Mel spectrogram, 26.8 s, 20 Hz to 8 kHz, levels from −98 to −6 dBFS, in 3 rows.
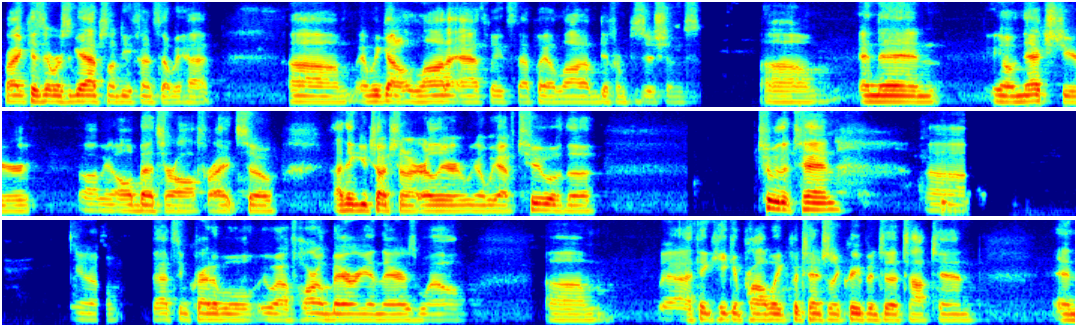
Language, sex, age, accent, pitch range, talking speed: English, male, 20-39, American, 120-130 Hz, 190 wpm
